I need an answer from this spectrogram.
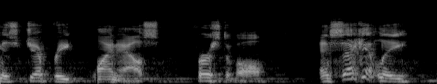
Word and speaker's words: Weinhaus: regards to the quote unquote Weinstein case it's pronounced Winehouse his name is Jeffrey Winehouse first of all and secondly merb has never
